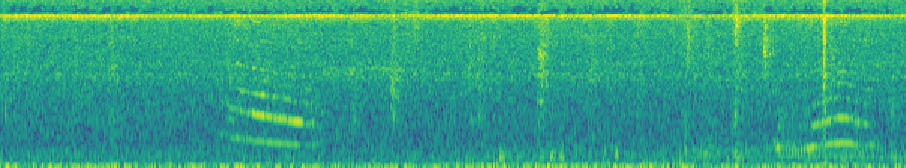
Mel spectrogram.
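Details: A cat gives two drawn-out meows that slide downward in pitch, the first near two seconds and the second close to seven seconds, over a steady low background hum with a few faint knocks.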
